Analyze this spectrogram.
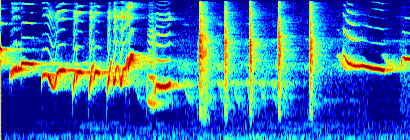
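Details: White-rumped shama in contest singing with tail flicking, a string of quick looping whistled notes followed by several sharp clicking snaps, then a long sliding whistle at the end.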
